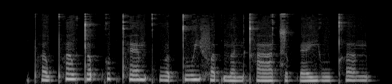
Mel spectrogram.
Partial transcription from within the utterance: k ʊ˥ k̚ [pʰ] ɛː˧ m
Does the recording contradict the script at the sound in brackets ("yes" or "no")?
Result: no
